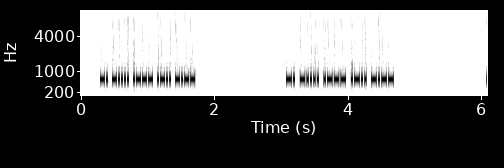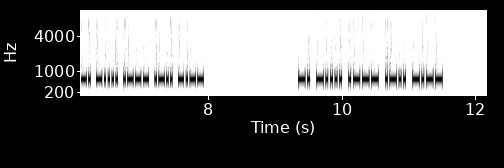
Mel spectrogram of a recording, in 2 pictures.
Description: Morse code, heard as a keyed tone, about 47 wpm, 700 Hz. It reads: N6JLY N6JLY N6JLY N6JLY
